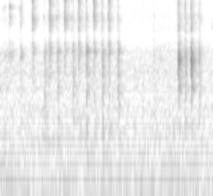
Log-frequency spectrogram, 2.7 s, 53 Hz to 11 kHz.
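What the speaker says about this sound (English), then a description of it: "Pressing various keys." Computer keyboard keys pressed in an irregular run of light taps during a Star Citizen Alpha 2.5 session, close and steady, followed by a couple of sharper clicks near the end, with no talking.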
